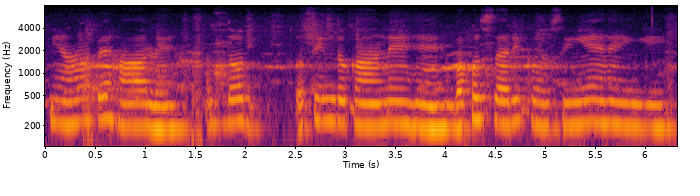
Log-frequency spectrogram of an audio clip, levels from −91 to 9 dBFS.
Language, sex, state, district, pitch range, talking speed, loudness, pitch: Hindi, female, Chhattisgarh, Bilaspur, 195-220 Hz, 115 wpm, -17 LUFS, 205 Hz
